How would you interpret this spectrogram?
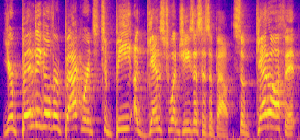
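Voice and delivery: climbing onto a soapbox and not getting off; ranting. Real, not acted. Pastor venting at Christians who miss the point, worked-up rant. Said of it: "All right, I'm off it".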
